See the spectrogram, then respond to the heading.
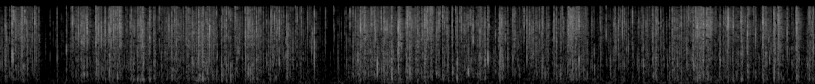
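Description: Palms and long black nails rub and scratch the clear cellophane wrapper of a kraft paper notebook lying flat on a rug. A dense, bright crinkling with sharp, crackling scratches runs almost continuously, easing briefly near half a second and again just after three seconds before picking back up.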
